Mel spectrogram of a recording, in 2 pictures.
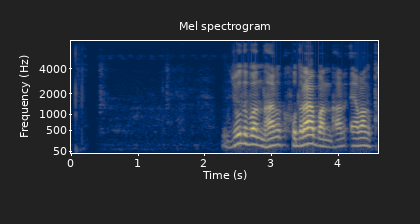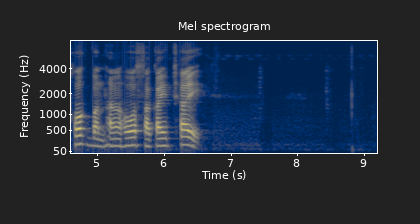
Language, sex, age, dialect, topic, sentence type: Magahi, male, 56-60, Western, banking, statement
